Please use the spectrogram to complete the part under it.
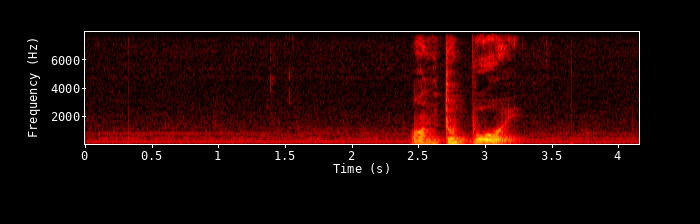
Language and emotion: Russian, angry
